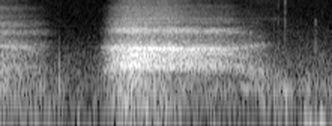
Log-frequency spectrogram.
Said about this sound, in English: Let's take a minute and just breathe.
